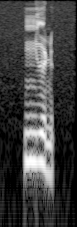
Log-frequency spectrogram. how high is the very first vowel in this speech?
high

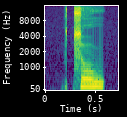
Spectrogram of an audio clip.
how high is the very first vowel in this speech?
mid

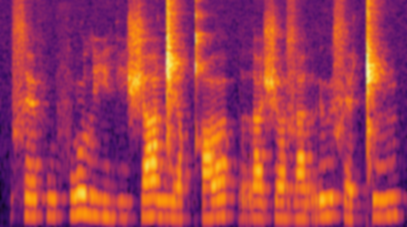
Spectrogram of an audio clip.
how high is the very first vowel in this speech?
mid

